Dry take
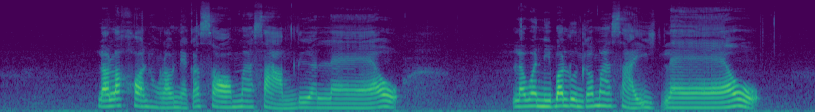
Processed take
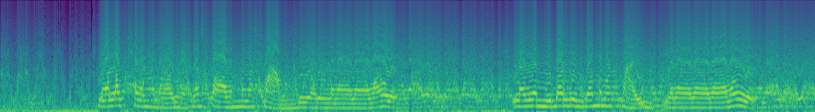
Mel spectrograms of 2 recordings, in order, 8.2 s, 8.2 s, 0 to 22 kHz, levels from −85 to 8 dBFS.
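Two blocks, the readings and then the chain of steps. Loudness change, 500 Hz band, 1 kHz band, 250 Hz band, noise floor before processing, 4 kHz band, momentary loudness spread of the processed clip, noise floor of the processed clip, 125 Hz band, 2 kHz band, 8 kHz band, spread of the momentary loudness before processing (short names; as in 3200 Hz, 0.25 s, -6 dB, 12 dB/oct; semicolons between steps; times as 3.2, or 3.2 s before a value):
+12.5 dB, +14.0 dB, +12.5 dB, +13.5 dB, -49 dBFS, +26.5 dB, 9 LU, -18 dBFS, +15.0 dB, +18.5 dB, +18.5 dB, 8 LU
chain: diffused feedback echo 0.462 s, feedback 42%, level -13.5 dB; LFO low-pass sine 5.6 Hz 450–3600 Hz; power-law curve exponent 0.35; gain +1 dB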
